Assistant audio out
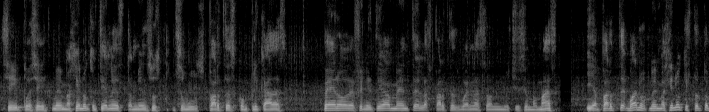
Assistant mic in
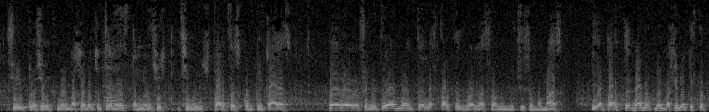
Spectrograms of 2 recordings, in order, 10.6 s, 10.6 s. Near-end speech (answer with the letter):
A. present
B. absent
A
